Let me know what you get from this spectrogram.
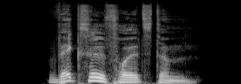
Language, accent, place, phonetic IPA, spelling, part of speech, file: German, Germany, Berlin, [ˈvɛksl̩ˌfɔlstəm], wechselvollstem, adjective, De-wechselvollstem.ogg
- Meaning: strong dative masculine/neuter singular superlative degree of wechselvoll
